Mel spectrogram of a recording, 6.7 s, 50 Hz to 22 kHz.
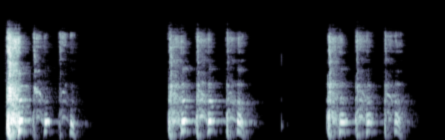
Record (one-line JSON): {"three_cough_length": "6.7 s", "three_cough_amplitude": 27151, "three_cough_signal_mean_std_ratio": 0.31, "survey_phase": "beta (2021-08-13 to 2022-03-07)", "age": "45-64", "gender": "Male", "wearing_mask": "No", "symptom_other": true, "symptom_onset": "5 days", "smoker_status": "Never smoked", "respiratory_condition_asthma": false, "respiratory_condition_other": false, "recruitment_source": "REACT", "submission_delay": "3 days", "covid_test_result": "Negative", "covid_test_method": "RT-qPCR", "influenza_a_test_result": "Negative", "influenza_b_test_result": "Negative"}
